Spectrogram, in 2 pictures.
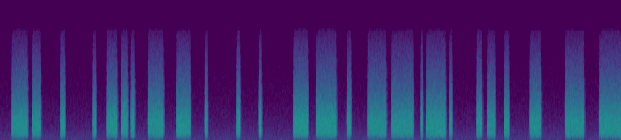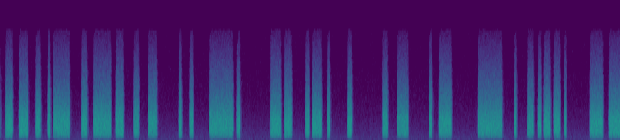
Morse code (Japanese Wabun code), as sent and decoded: none

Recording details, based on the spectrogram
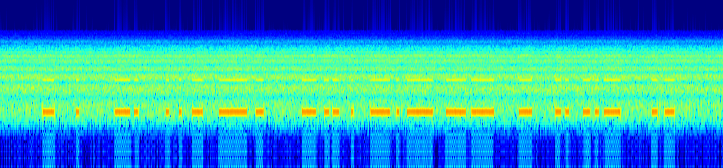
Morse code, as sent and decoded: none

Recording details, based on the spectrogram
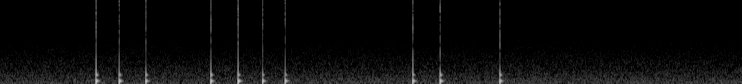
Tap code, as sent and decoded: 3-4 2-1
OF

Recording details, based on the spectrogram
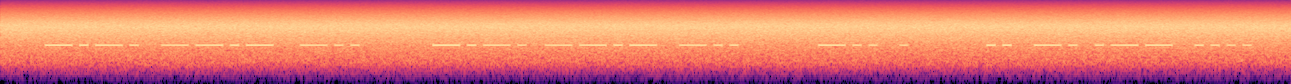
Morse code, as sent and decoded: -.-. --.- -.. / -.-. --.- -.. / -.. . / .. -. .-- ....
CQD CQD DE INWH

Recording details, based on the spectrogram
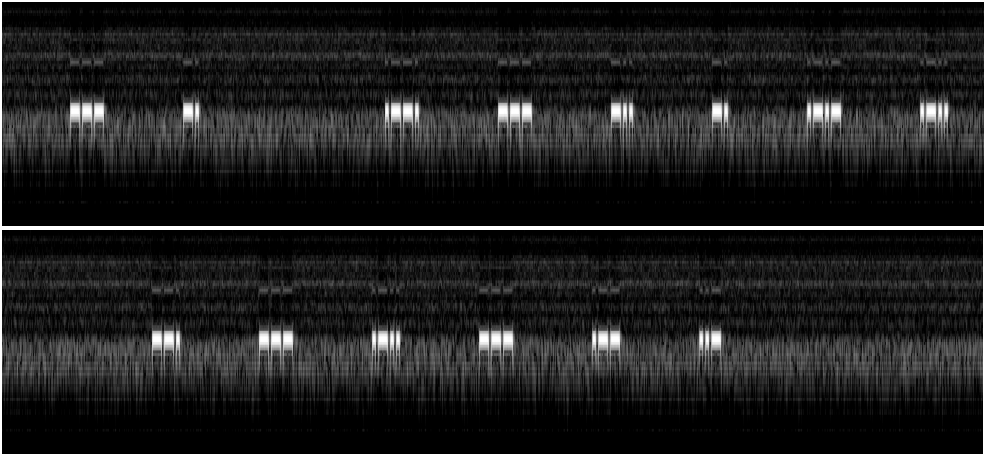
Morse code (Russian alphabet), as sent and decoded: --- -. / .--. --- -.. -. .-.- .-.. / --. --- .-.. --- .-- ..-
ОН ПОДНЯЛ ГОЛОВУ

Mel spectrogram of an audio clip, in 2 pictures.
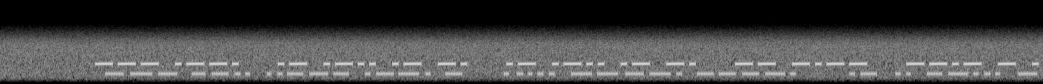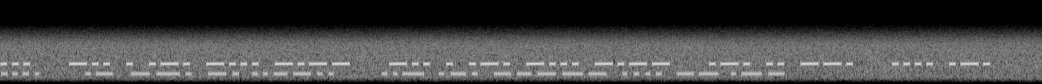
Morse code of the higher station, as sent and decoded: --- .--. / .- .-.. .- -. / .- .-.. .- -. / -- -.-- / --.- - .... / -.. . .-. -... -.-- / -.. . .-. -... -.-- / .-. .. --. / .... .-.
OP ALAN ALAN MY QTH DERBY DERBY RIG HR

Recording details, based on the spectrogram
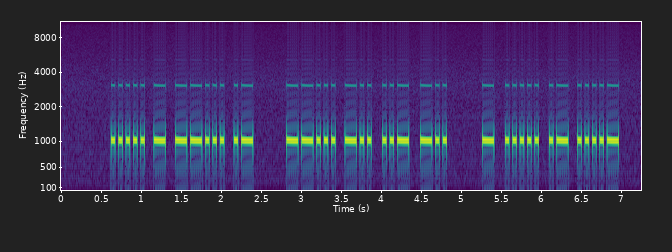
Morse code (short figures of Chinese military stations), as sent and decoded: ..... - --... .- / --... -.. ..- -.. / - ..... .- ....-
5071 7828 0514

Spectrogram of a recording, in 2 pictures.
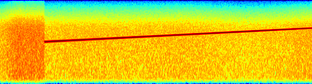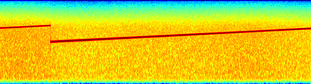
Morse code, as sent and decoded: none

